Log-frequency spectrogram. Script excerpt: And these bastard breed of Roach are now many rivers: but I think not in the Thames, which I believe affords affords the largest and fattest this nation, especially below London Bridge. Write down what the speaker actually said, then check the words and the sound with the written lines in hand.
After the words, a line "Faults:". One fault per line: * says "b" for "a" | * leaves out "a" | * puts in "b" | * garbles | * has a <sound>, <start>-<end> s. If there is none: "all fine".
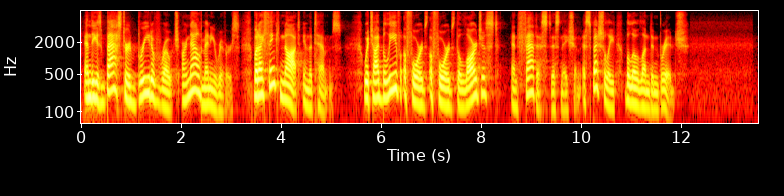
And these bastard breed of Roach are now many rivers: but I think not in the Thames, which I believe affords affords the largest and fattest this nation, especially below London Bridge.
Faults:
all fine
